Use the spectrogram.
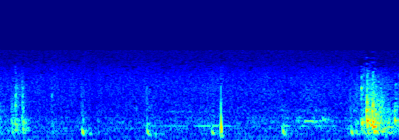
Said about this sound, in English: at the same time, the door opened in the suite and the silhouetted figure of a man entered the room.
